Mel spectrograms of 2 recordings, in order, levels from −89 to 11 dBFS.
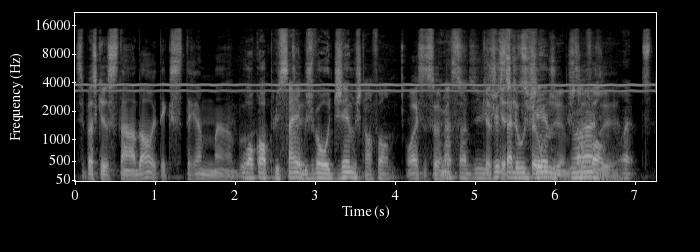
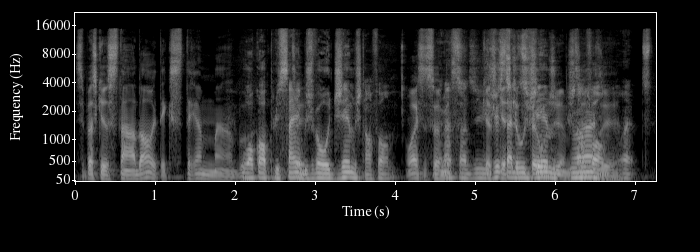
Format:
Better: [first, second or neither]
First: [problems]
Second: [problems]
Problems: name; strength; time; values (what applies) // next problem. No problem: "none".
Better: second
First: high-pitched whine; loud; throughout; 4 kHz, 8 dB below the speech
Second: none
